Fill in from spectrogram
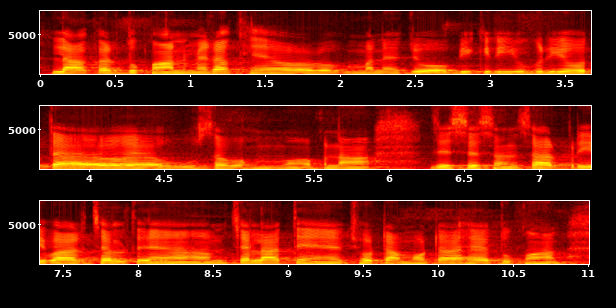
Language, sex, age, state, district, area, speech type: Hindi, female, 45-60, Bihar, Begusarai, urban, spontaneous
